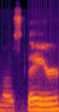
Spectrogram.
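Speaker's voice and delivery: put-on American southern accent. Loading an animation while the other speaker waits: southern accent. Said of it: "your southern accent?".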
